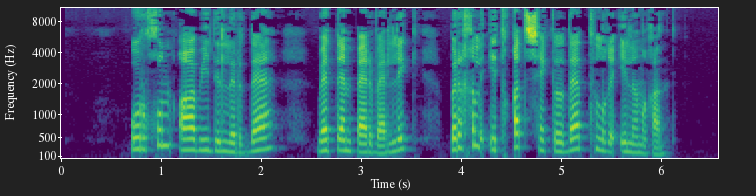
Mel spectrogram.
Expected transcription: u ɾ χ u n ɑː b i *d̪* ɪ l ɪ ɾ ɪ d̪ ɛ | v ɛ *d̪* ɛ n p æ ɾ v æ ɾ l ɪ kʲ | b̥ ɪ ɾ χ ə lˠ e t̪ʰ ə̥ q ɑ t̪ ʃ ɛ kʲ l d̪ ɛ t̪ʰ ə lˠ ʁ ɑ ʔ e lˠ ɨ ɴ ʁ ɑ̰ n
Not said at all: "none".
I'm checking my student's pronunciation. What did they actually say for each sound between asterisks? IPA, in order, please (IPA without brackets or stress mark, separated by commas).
d̪, t̪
